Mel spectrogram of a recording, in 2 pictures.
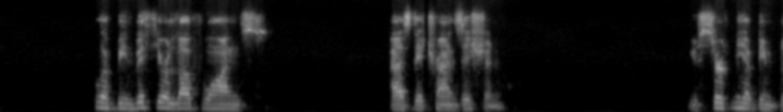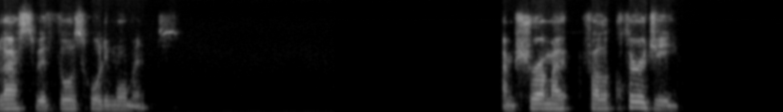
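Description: A man speaks calmly into a microphone over an online call, pausing between phrases.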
